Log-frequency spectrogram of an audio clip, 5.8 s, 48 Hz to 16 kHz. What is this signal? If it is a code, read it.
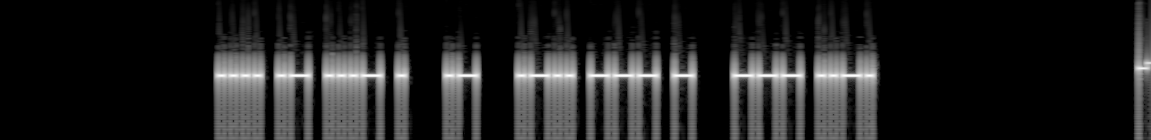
Morse code, heard as a keyed tone, about 40 wpm, 700 Hz. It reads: HAVE A LOT OF
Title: Sets of 4 Words 40wpm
